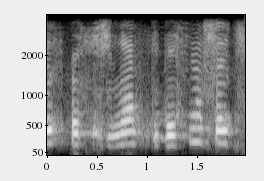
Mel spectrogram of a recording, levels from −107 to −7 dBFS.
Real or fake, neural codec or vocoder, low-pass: fake; codec, 44.1 kHz, 1.7 kbps, Pupu-Codec; 3.6 kHz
